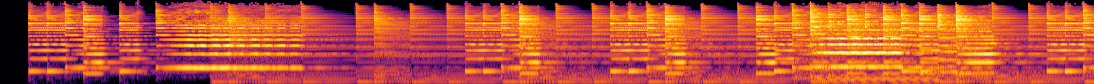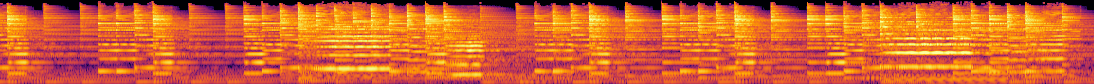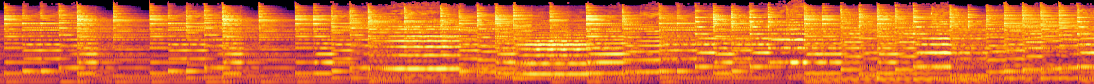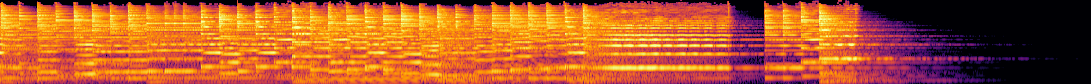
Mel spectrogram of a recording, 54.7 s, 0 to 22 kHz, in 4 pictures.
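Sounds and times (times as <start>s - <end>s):
harpsichord: 0.4s - 52.6s
viola: 9.5s - 14.0s, 16.8s - 21.3s, 24.0s - 27.2s, 31.2s - 52.4s.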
